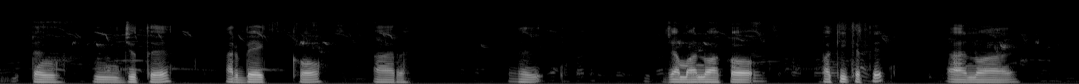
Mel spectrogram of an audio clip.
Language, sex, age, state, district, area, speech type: Santali, male, 30-45, Jharkhand, East Singhbhum, rural, spontaneous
